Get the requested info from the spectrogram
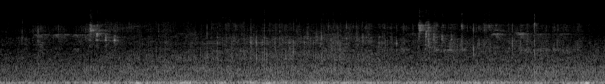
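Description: Steady low rumble with short, high-pitched chirps from small birds, about a second in and again around four seconds in.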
